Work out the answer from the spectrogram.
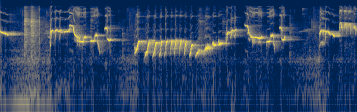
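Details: Shama lure song, used to make stressed caged white-rumped shamas respond: high chirps and a run of rapid repeated notes that climb in pitch, then bright varied whistles.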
